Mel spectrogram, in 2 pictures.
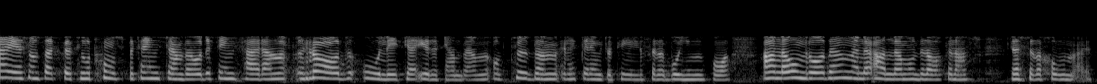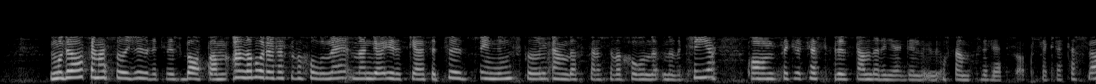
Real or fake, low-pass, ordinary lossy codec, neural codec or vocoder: fake; 3.6 kHz; Opus, 64 kbps; codec, 44.1 kHz, 1.7 kbps, Pupu-Codec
